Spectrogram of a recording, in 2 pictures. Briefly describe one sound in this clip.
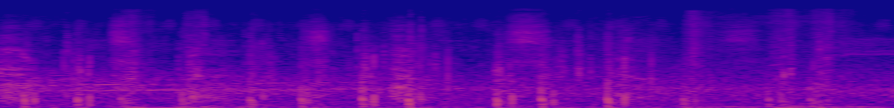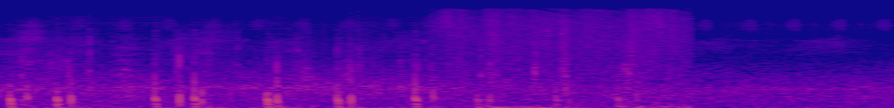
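Footsteps run through tall grass.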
